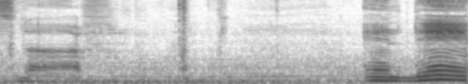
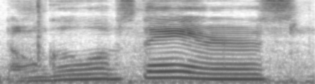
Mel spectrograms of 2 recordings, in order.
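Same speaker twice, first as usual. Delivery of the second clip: stern warning; 4 semitones higher than usual. Retold or imitated. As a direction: spell out the rule firmly. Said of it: "she's like".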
